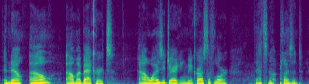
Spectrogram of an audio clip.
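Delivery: idly notice things through a daze; dazed thoughts. Acted. Game master voices Titus dragged across the floor, dazed. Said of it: "you think to yourself".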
